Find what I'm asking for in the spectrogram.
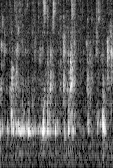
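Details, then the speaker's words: Truma instant hot water heater in an Alliance Delta RV: light, uneven knocks over a trickle of water from the unit itself. It happens only at low hot-water flow and stops at full flow. "So you hear that little knocking sound? That is the actual unit itself, and it only happens when you're on low pressure."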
